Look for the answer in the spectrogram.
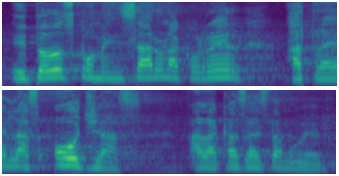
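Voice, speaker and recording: Man preaching, Medellín accent, high voice, storytelling, long church-hall reverb. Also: normal speed. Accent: Colombian Spanish, Medellín. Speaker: pastor. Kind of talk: sermon.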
